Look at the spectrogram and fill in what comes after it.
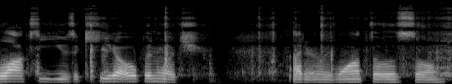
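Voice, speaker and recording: Delivering his words at a fairly slow pace, a man speaks with monotone, flat intonation. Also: dry, close sound with no echo. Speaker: car enthusiast vlogger. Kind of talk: casual vlog walkthrough. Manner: casual, filler-heavy.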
